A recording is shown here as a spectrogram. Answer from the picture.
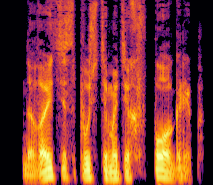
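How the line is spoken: Plain. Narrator (Russian): сказал Костя

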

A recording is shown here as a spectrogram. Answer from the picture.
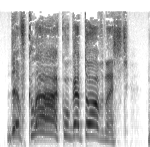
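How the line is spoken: Shrill squeal. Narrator (Russian): взвизгнул Джинги

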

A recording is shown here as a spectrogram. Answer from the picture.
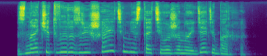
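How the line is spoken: Timid clarifying question. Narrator (Russian): робко уточнила Кенлех

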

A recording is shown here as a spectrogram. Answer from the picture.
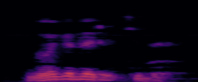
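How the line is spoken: Quiet mutter. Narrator (Russian): тихо буркнул

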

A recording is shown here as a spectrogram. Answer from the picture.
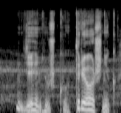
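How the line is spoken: Sluggish slurred mumble, girl. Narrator (Russian): вяло, как сосна, пробормотала девочка, еле ворочая языком

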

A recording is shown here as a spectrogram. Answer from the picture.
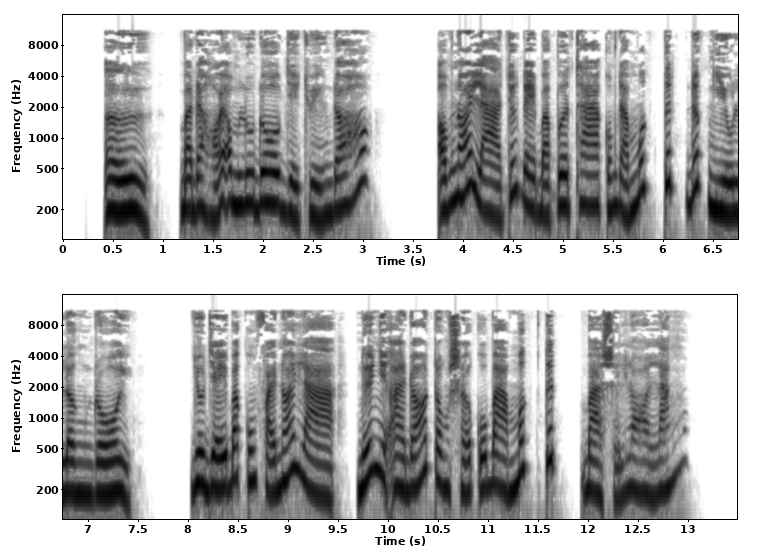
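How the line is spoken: Stern reply. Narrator (Vietnamese): Ông Weasley nghiêm nghị đáp

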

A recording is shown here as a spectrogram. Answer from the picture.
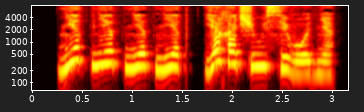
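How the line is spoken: Sudden singing. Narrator (Russian): неожиданно пропела девушка

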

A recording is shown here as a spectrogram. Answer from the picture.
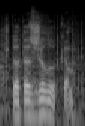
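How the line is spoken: Muttered through teeth. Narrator (Russian): пробормотал полковник сквозь зубы

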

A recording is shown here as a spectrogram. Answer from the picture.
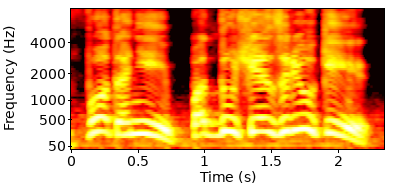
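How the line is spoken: Shouting. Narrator (Russian): закричал Чарли

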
